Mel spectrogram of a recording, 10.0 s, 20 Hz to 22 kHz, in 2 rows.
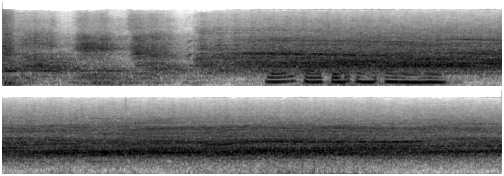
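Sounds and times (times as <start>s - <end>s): crowd cheering and screaming: 1.9s - 10.0s.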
